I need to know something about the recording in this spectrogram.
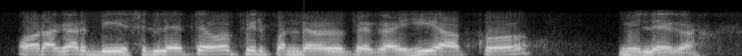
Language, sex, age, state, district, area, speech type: Urdu, male, 18-30, Uttar Pradesh, Saharanpur, urban, conversation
